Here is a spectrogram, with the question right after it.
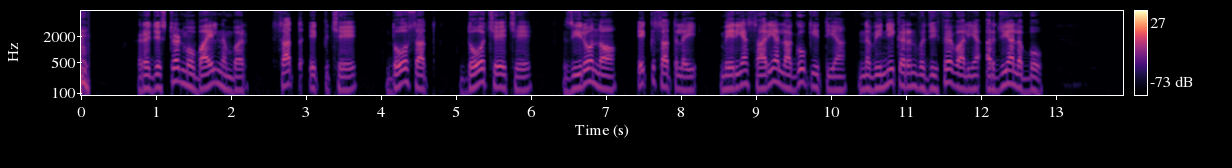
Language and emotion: Punjabi, neutral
